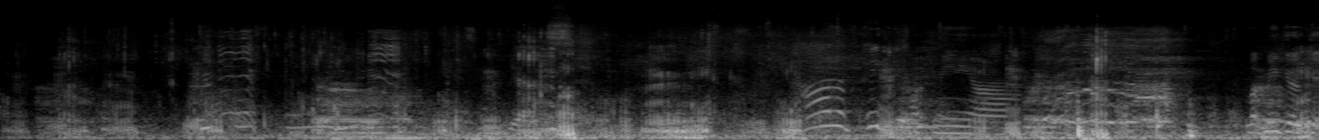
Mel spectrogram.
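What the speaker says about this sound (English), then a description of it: "We got a pig in here we can't get out." A pig stuck inside an enclosure on a farm grunts and squeals loudly and repeatedly, close by, with people talking over and around it.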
